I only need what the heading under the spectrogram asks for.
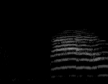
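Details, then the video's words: Domestic cat indoors, meowing while her owner talks with her: a single drawn-out meow about half a second long, clear and harmonic-rich, starting abruptly after quiet room tone. "A conversation with my cat"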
